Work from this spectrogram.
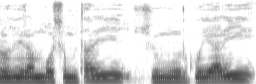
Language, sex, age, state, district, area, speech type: Bodo, male, 45-60, Assam, Chirang, rural, spontaneous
